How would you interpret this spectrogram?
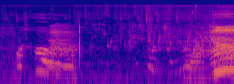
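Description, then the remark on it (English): A voice imitates water glugging into jugs with a series of throaty, bubbly gulping sounds, fairly loud, with a brief click and short pauses between bursts. “And then they began to fill up their jugs. Glug, glug, glug, glug, glug.”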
